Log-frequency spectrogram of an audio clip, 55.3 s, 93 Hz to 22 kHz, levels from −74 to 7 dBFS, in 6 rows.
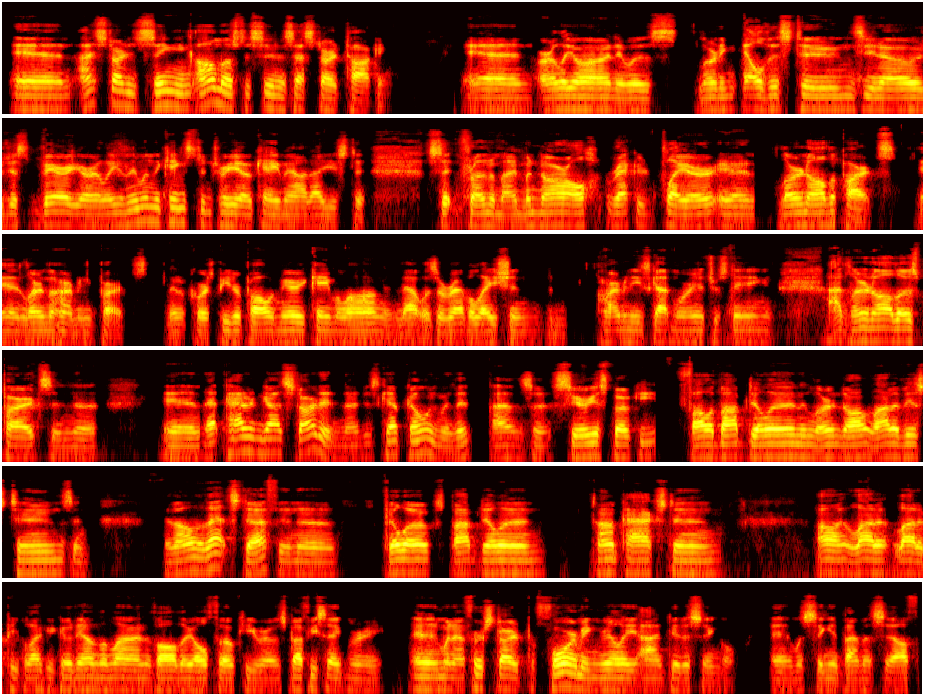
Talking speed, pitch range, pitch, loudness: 175 wpm, 100-115 Hz, 110 Hz, -16 LUFS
